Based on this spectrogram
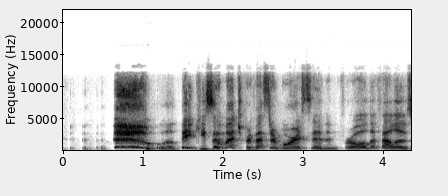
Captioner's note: laughs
